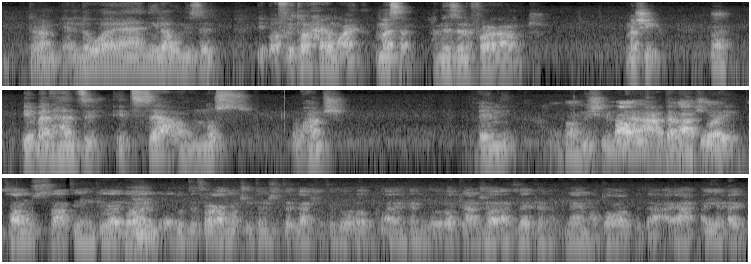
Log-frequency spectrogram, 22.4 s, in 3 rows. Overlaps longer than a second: present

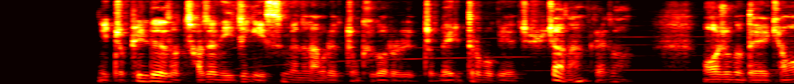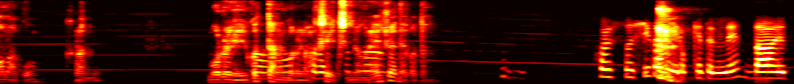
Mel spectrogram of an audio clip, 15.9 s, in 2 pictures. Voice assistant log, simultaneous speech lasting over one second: present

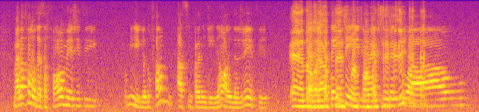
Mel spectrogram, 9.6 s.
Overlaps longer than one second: present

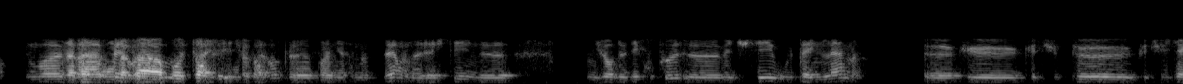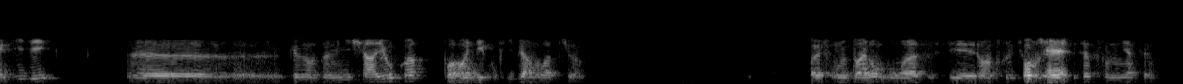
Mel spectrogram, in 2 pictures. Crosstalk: present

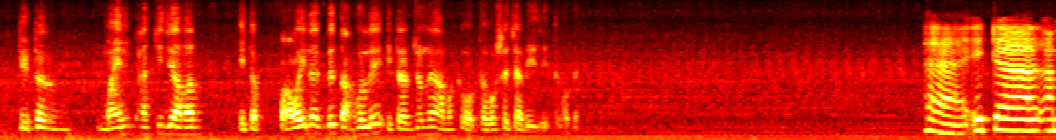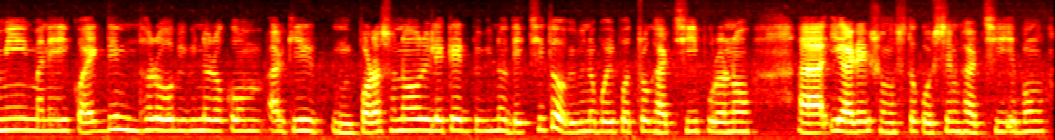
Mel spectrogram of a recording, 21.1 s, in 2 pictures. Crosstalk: none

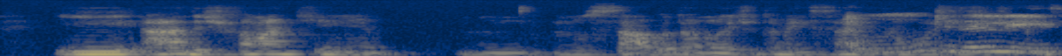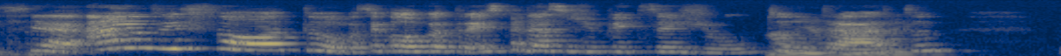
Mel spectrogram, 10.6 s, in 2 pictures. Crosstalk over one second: present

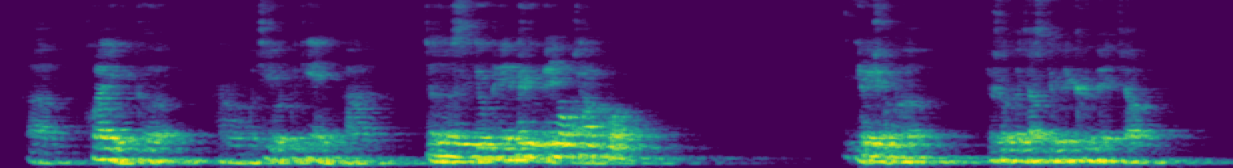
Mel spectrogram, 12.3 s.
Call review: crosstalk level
present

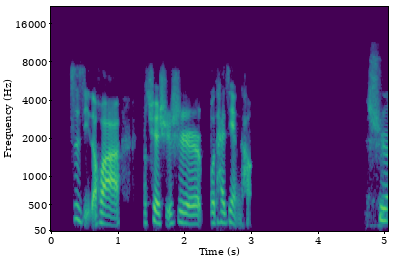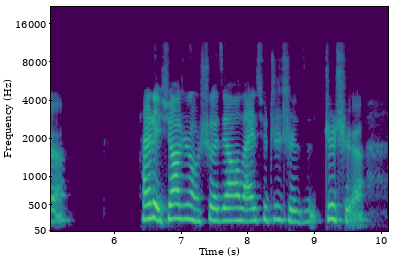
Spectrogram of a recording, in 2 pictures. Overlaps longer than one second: none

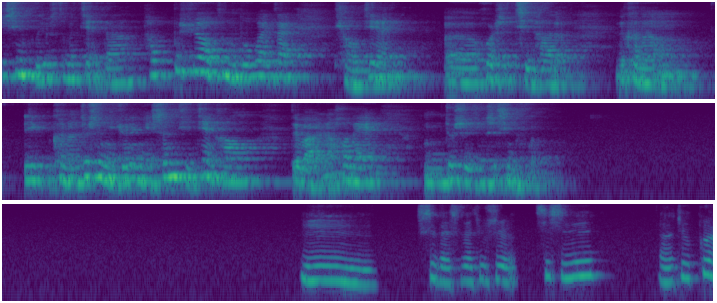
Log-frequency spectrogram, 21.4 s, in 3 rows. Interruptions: none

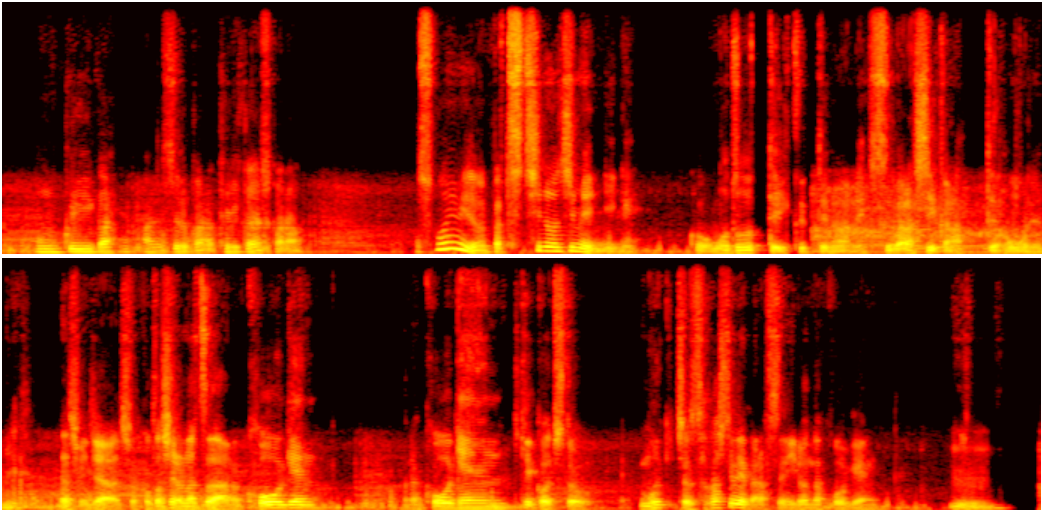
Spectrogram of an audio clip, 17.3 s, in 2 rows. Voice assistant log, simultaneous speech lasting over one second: none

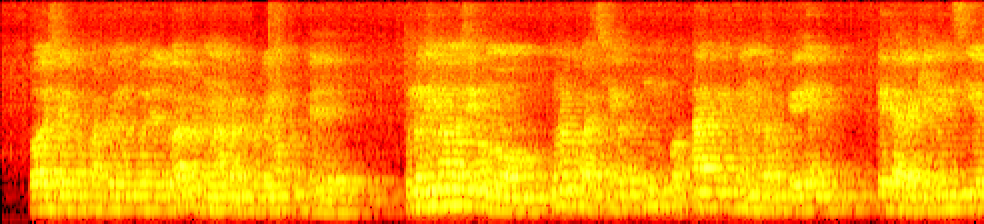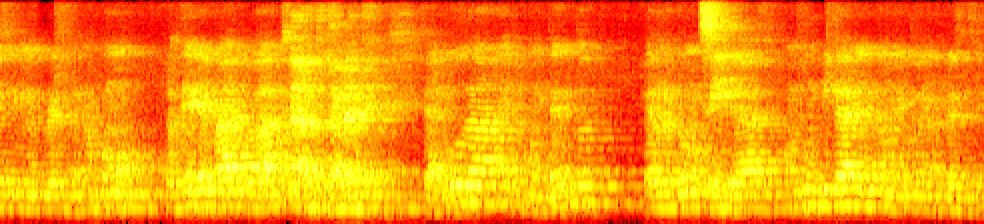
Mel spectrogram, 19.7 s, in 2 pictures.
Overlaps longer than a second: none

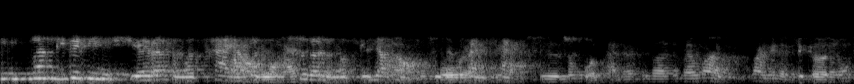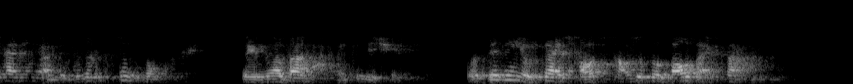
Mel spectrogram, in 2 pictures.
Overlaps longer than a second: present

